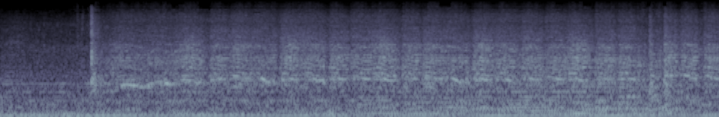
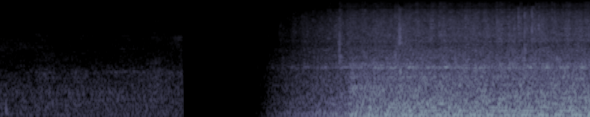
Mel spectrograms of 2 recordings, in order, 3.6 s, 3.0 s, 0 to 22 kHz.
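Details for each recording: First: Land Rover Discovery 1 V8 being recommissioned, second start attempt: starter churns at an uneven, tired pace and engine never catches; owner unsure why it won't fire, suspects the starter. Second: Land Rover Discovery 1 V8 being recommissioned, after fixing a 1500 rpm high idle, possibly linked to the removed idle bypass valve: loud but even, unhurried idle with no hunting; running smoothly.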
